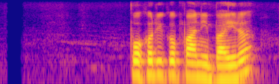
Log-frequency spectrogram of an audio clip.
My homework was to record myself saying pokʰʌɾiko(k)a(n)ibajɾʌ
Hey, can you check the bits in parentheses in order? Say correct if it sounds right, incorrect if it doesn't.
incorrect: p, correct

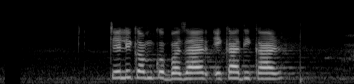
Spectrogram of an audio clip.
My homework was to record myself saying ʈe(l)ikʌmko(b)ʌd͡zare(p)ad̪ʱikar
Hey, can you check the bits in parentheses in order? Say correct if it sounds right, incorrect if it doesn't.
correct, correct, incorrect: k

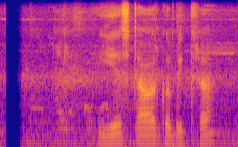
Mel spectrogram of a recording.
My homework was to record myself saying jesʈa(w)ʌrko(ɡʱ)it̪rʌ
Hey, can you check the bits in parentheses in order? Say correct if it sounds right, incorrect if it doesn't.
correct, incorrect: bʱ

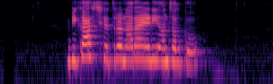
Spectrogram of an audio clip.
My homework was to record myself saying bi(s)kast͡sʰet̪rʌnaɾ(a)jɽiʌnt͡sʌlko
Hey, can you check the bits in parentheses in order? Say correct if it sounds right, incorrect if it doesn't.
incorrect: none, correct

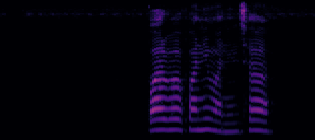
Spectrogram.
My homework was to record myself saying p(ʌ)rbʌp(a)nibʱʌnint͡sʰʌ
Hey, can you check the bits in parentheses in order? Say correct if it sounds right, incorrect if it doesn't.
correct, incorrect: ʌ

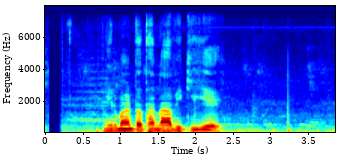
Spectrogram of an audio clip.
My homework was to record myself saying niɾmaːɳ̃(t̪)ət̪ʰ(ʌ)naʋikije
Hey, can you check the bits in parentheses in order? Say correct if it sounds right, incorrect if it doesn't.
correct, incorrect: a

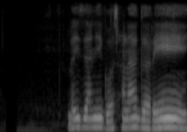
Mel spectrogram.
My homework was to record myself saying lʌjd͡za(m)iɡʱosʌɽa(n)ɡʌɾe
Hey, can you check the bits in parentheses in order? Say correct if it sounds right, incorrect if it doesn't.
incorrect: n, incorrect: none

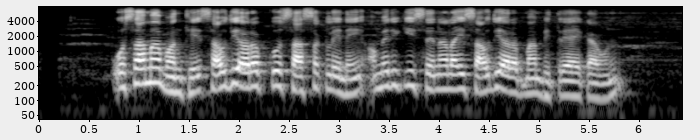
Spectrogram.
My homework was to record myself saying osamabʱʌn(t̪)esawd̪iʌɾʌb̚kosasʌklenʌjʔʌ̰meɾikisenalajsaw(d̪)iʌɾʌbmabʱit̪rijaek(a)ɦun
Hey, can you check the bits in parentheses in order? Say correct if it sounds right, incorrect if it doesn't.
incorrect: t̪ʰ, correct, correct

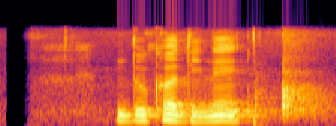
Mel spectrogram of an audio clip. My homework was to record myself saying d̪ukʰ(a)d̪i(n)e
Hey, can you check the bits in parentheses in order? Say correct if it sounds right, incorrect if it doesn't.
incorrect: ʌ, correct

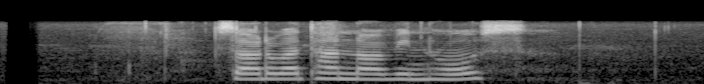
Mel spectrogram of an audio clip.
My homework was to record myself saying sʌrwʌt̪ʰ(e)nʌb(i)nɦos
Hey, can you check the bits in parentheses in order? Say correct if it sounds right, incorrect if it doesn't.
incorrect: a, correct

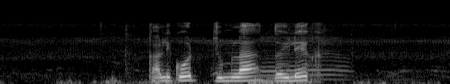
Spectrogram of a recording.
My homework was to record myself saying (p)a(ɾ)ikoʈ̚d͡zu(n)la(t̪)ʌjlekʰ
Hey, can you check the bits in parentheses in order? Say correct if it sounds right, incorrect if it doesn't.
incorrect: k, incorrect: l, incorrect: m, incorrect: d̪

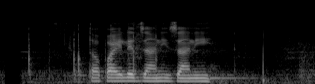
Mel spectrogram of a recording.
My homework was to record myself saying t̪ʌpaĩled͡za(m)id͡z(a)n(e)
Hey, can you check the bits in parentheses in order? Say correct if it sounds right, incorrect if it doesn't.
incorrect: n, correct, incorrect: i

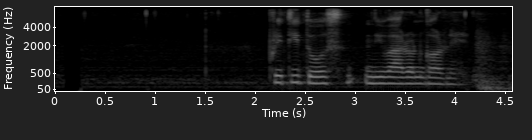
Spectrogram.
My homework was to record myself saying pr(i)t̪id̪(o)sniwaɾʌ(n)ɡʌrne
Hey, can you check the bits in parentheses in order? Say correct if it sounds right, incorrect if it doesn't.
correct, correct, correct

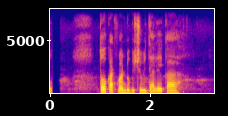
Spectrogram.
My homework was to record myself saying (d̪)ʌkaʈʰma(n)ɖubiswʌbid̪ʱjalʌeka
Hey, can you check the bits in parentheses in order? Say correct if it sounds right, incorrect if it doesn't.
incorrect: t̪, incorrect: ɳ

